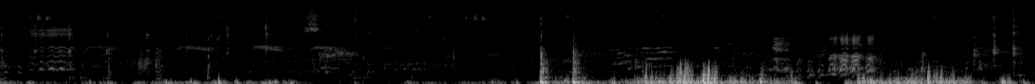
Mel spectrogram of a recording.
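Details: Goats at a goat farm in Ajmer, India, giving short harmonic bleats in the first few seconds, followed by loud low rumbling handling noise and men talking nearby.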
